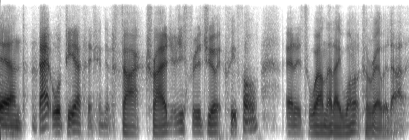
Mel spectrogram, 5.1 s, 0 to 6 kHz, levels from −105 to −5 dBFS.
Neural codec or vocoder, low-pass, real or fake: codec, 16 kHz in and 24 kHz out, 0.4 kbps, LongCat-Audio-Codec, four codebook decoder; 5.4 kHz; fake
